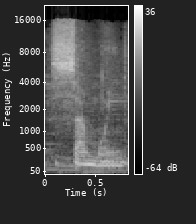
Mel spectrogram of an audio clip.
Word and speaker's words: Samhain: es precisamente Samhain. Así se pronuncia porque esta es una de dos palabras o frases de donde nos viene la más contemporánea Halloween.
